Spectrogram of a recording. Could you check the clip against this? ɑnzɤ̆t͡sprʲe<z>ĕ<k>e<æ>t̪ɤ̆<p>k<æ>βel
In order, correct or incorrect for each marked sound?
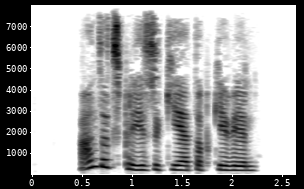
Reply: correct, correct, correct, correct, incorrect: e

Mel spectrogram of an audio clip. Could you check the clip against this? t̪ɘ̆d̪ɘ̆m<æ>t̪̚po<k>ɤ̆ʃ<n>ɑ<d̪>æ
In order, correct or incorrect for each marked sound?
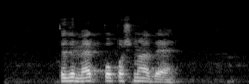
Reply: correct, incorrect: p, correct, correct

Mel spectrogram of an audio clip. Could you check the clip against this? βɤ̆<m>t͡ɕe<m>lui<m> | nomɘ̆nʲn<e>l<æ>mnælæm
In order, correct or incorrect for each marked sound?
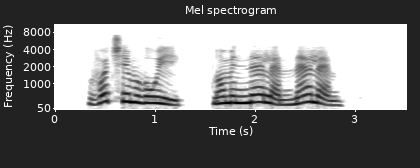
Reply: incorrect: none, correct, incorrect: none, incorrect: æ, correct

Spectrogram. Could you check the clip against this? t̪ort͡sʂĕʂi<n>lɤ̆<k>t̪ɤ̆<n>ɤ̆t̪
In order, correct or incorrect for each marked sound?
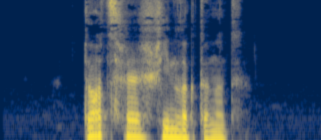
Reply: correct, correct, correct

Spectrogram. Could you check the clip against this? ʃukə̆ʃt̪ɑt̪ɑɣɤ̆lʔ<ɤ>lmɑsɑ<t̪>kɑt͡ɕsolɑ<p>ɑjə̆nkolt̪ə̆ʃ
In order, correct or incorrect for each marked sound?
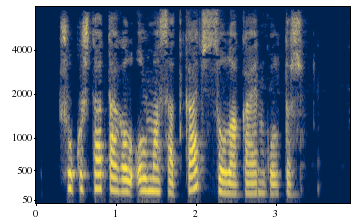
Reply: incorrect: o, correct, incorrect: k

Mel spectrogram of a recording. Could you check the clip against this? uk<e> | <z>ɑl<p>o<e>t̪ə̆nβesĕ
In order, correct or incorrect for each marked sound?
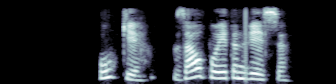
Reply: correct, correct, correct, correct

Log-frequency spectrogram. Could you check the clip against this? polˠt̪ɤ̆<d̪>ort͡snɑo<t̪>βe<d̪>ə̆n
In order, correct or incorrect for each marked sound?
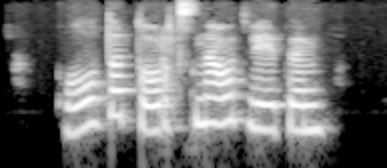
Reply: incorrect: t̪, correct, incorrect: t̪

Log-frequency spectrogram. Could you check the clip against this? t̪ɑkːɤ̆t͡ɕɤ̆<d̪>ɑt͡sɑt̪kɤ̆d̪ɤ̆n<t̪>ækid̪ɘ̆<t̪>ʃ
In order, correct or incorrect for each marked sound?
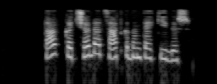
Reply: correct, correct, incorrect: none

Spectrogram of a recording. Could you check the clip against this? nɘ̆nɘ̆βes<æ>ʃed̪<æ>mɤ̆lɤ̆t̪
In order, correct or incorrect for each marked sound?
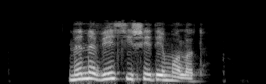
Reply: incorrect: i, incorrect: e

